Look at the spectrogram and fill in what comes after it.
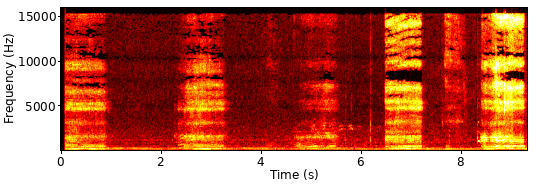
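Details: Inspiratory stridor with inspiratory effort, recorded by the Cambridge BOAS research group: loud, harsh, high-pitched noisy breaths recurring at about 29 per minute from an obstructed airway.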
